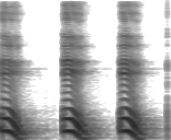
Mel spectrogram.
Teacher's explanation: Ele é um intermediário entre o U e o I. Você vai fazer a boca do U e vai fazer o som do I. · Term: U com trema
